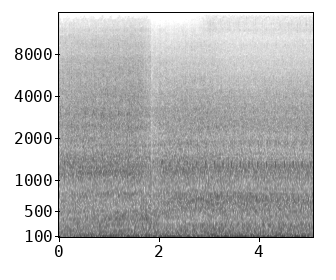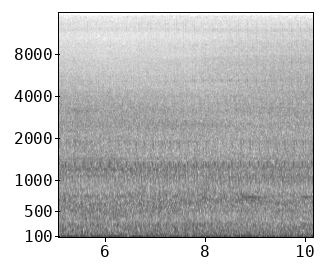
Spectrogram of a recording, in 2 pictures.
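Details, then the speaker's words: Newly installed engine, running to hunt an oil leak, apparently traced to the turbo oil feed line: steady, even idle with a smooth low rumble and no knocks, misses or odd noises; engine sounds healthy. "I'm going to start this engine and see if I can't see oil while I'm up here we'll see if we can't see the leak"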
